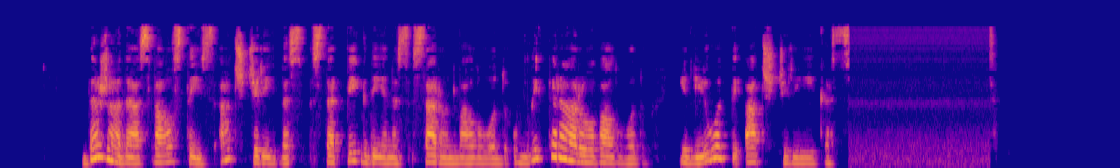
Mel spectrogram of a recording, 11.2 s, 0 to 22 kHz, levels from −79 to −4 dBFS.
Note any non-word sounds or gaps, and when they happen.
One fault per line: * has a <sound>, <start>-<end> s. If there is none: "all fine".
all fine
